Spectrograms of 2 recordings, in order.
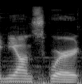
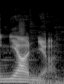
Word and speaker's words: Nyan Nyan: It's not Cafe Neon Squirt, it's Cafe Nyan Nyan. So that said, all right, I feel like that my pronunciation for that was justified, all right? Because that is literally what it says in mathematical terms is Neon Squared. But it's pronounced Nyan Nyan.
